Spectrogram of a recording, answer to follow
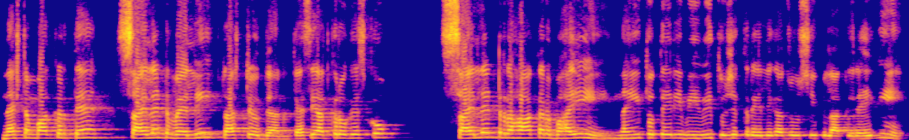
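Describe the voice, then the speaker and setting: A man teaching general-knowledge memory tricks, repeating key phrases slowly and often checking that students follow. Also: high-pitched, fairly even intonation, dark tone, highs cut off. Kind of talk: exam-prep lesson with memory tricks.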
